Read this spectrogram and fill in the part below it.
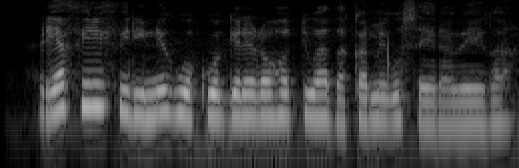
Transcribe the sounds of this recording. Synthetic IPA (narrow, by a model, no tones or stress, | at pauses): ɾeafiɾifiɾineɣuɔkwoɡeɾɛɾɔɦɔtiwaðakameɣosɛːɾawɛːɣa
